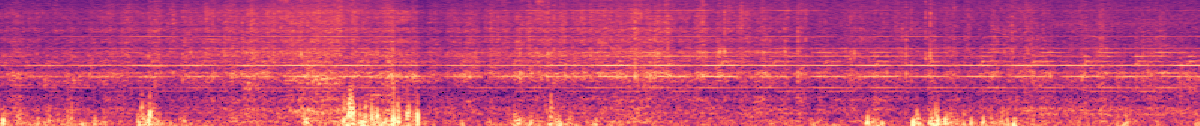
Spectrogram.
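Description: The last cars of a loaded coal train rolling through a road crossing: wheels clatter and thump over the crossing rails in uneven heavy clumps over a low rumble. A steady high ringing tone sounds above them.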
